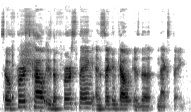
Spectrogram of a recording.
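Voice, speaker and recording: A man's voice: mid-range voice, animated, normal speed, pushed and bright, slight background noise. A young Israeli man speaking English with an Israeli accent, a Hebrew native, chatting playfully and acting out dramatic quotes. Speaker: guest teaching slang. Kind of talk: casual chat.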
